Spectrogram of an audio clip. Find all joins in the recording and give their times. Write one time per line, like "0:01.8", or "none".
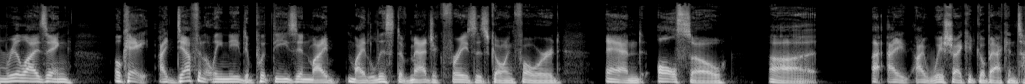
none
